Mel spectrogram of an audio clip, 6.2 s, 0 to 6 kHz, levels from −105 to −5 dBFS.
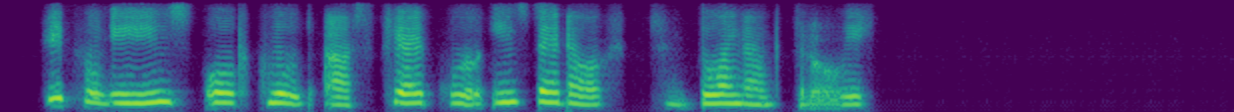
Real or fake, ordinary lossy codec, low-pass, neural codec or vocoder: fake; none; 5.4 kHz; codec, 16 kHz, 0.5 kbps, FreqCodec, smaller model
